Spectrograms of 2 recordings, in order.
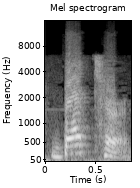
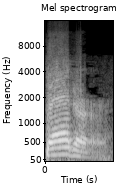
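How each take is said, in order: First: The middle consonant is a clear T sound. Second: The middle consonant is a voiced D sound.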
